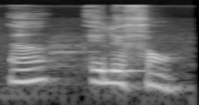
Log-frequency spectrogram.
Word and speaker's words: un éléphant: E quando temos som N, quando temos o artículo que acaba como consonne e a palavra que começa por uma vogal, a gente faz uma liaison, un éléphant. Un éléphant, un éléphant, tipo um casamento de dois sons, a regra da liaison.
